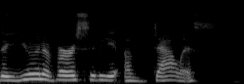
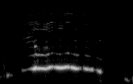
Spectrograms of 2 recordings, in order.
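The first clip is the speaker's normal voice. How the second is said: very high, loud squealed yay; excited cheer; 6 dB louder than usual. Real, not acted. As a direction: let out a high-pitched little whoop. Cheering the Facebook livestream.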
